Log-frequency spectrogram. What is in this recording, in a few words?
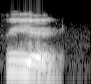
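"fear", Nigerian Pidgin, female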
